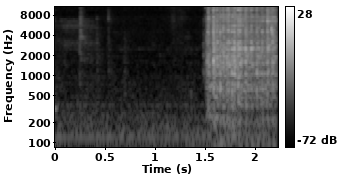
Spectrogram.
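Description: Electric hand mixer switched on about one and a half seconds in, its motor whirring steadily as the beaters whisk raw eggs, milk and vanilla.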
